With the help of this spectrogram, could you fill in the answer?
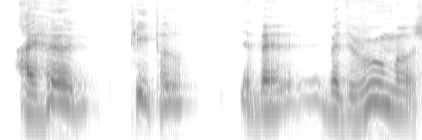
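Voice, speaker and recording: A man's fairly high voice with vocal fry, very wide pitch swings, and a very slow pace. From Poland. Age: 90s. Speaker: Holocaust survivor speaker. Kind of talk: testimony. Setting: commemoration event with audience.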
